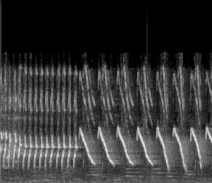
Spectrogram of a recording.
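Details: Canary performing a Java sparrow-tutored song at speed: a quick run of short stuttering notes, then loud downward-sliding whistles repeated about every third of a second.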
